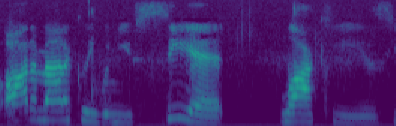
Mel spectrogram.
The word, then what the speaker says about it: Lochees: He confirmed that I was pronouncing it right as Lockheed's. – Well, yeah, and if you listen to the audio tapes, which I recommend, it's Lockheed's. Lockheed's.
